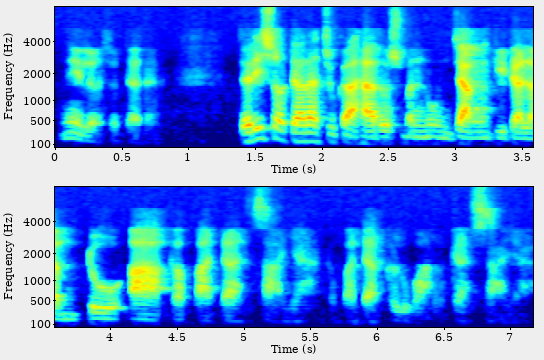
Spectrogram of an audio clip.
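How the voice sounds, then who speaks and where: Man, pastor's sermon, loud calls and hushed asides, dull lo-fi recording. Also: low-pitched, expressive, normal speed, breathy edge. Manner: dramatic storytelling, swinging from loud calls to quiet asides.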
